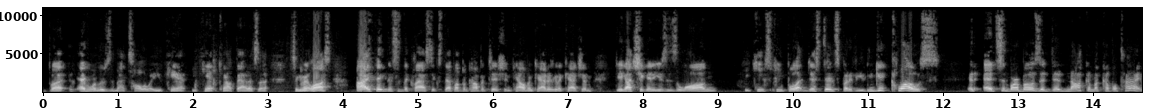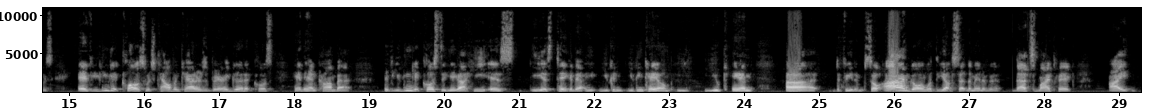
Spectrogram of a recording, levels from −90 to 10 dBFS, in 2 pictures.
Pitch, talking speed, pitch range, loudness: 145 Hz, 225 wpm, 130-185 Hz, -19 LUFS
